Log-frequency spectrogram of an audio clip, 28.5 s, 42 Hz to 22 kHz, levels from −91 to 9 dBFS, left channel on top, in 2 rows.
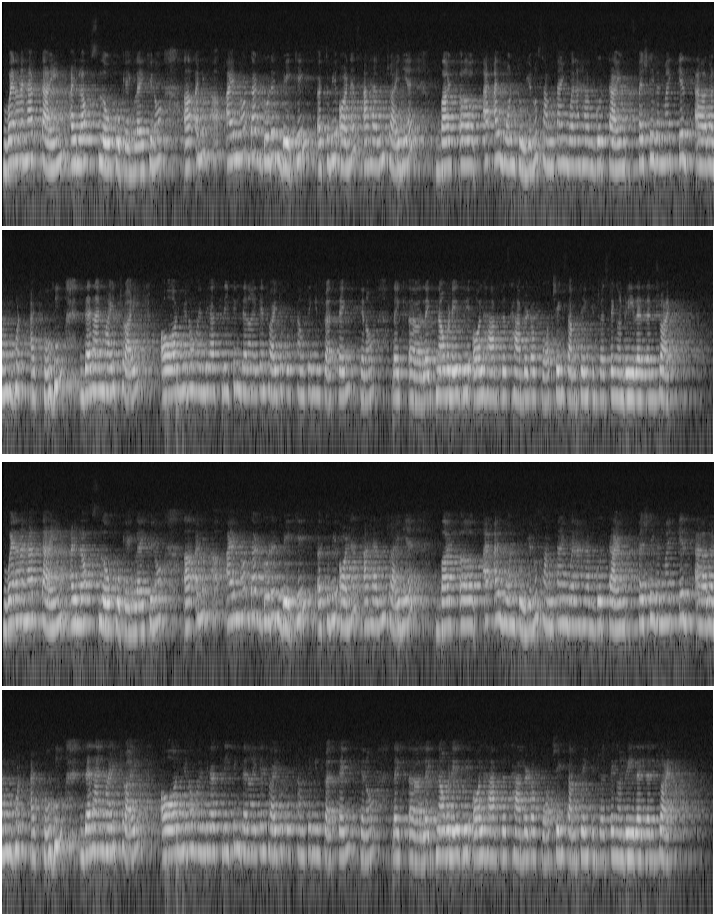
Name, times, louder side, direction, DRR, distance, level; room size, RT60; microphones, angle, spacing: voice 1, 0.0-8.2 8.7-17.0 17.4-21.7 22.0-27.6, left 1 dB, 25° left, 2 dB, 0.7 m, -22 dB
25.5 x 16.0 x 3.4 m, 2.2 s
head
